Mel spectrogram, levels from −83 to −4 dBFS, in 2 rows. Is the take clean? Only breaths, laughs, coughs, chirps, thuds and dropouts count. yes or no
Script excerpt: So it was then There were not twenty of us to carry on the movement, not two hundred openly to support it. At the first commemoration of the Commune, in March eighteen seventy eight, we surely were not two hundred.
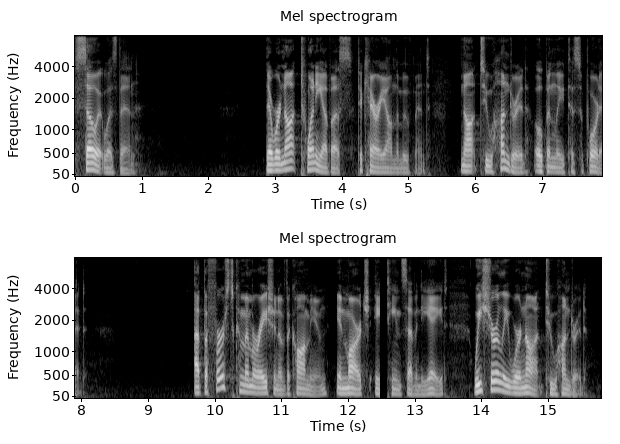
no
